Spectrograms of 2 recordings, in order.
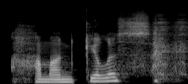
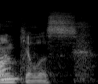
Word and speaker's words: homunculus: Homunculus charm. homunculus. Yeah. Homunculus. Homunculus sounds like a hot monkey.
